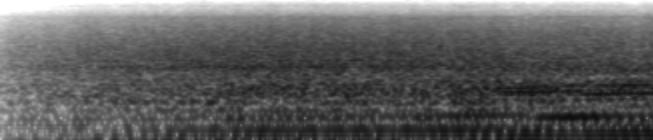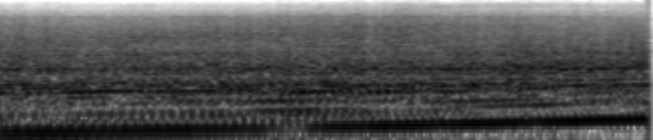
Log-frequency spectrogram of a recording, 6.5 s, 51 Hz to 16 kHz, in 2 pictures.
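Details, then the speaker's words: 2008-on Subaru STI (GR/VA) after a stumble fix: engine pulls cleanly with a smooth, steadily rising note, and there is no hesitation or GR stumble approaching 3000 rpm; normal acceleration. "and we're just gonna see that everything is all happy normally you can really kind of feel and hear that gr stumble as you approach 3000 but the the car as you just saw it didn't like nose over or anything"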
